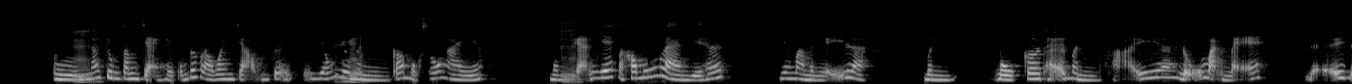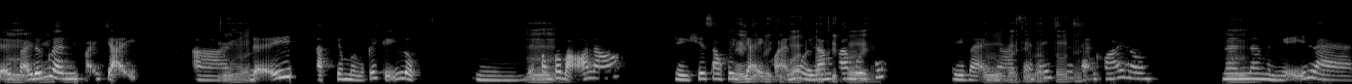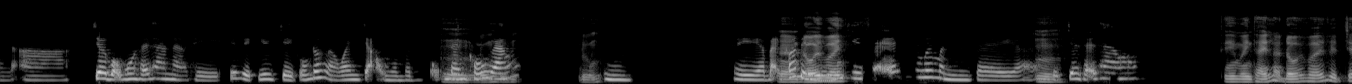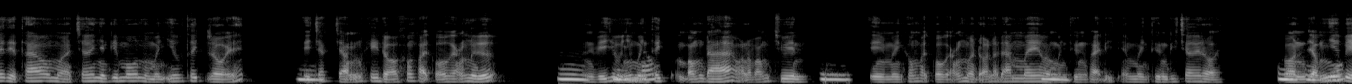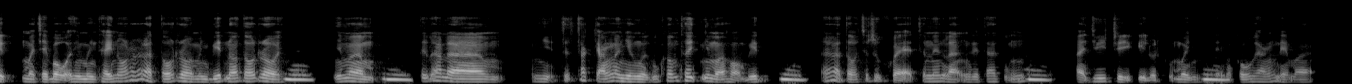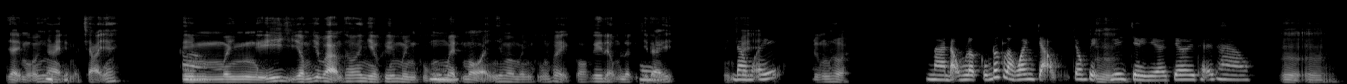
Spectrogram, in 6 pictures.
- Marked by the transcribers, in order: tapping; "nó" said as "só"; other background noise
- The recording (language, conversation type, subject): Vietnamese, unstructured, Những yếu tố nào bạn cân nhắc khi chọn một môn thể thao để chơi?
